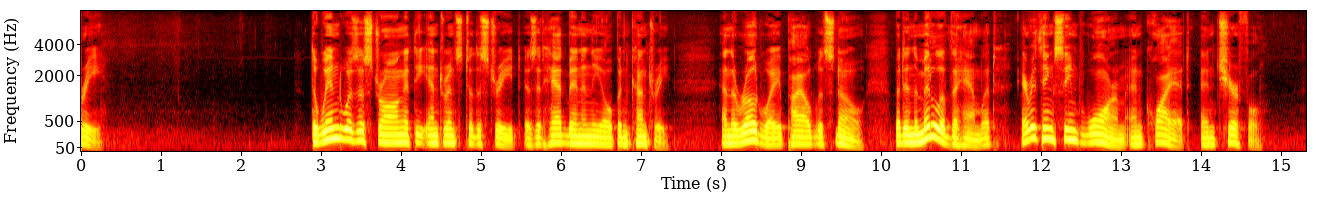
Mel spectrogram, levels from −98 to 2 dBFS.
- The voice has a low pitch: Yes, low, 110 Hz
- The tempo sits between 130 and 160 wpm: Yes, average, 155 wpm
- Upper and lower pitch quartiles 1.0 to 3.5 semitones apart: No, average, 4.2 semitones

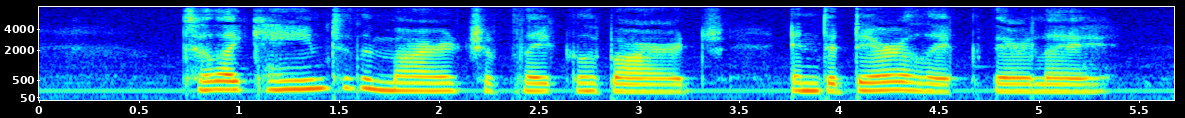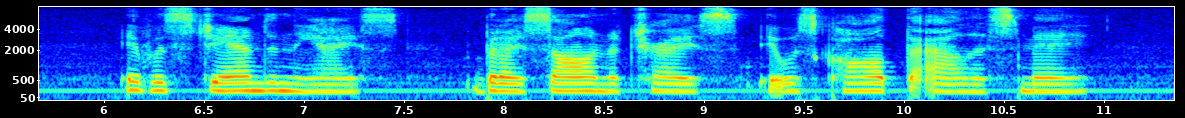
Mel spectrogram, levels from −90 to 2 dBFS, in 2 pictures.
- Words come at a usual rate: Yes, average, 170 wpm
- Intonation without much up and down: Yes, narrow, 1.7 semitones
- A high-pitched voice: Yes, high, 205 Hz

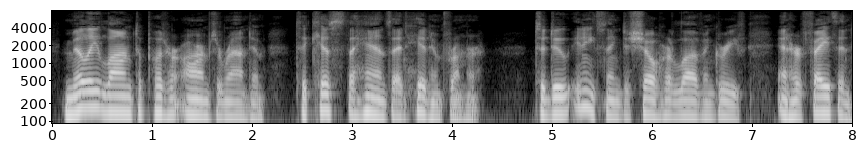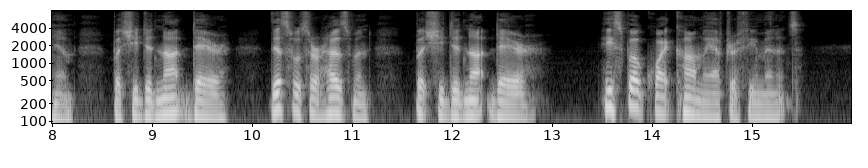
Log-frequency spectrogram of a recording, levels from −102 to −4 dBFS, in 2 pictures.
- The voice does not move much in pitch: No, average, 4.1 semitones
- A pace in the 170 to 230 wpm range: Yes, average, 200 wpm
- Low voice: Yes, low, 115 Hz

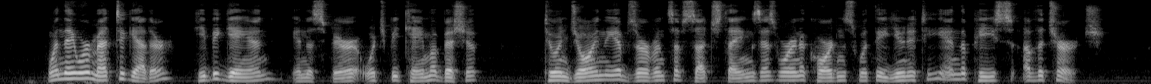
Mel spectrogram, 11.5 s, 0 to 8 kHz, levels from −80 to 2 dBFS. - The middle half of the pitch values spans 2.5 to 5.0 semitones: Yes, average, 2.9 semitones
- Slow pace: No, average, 175 wpm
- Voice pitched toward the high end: No, medium, 140 Hz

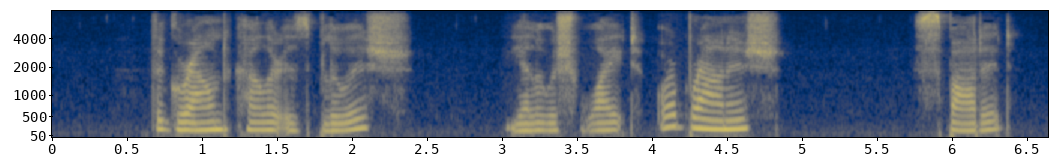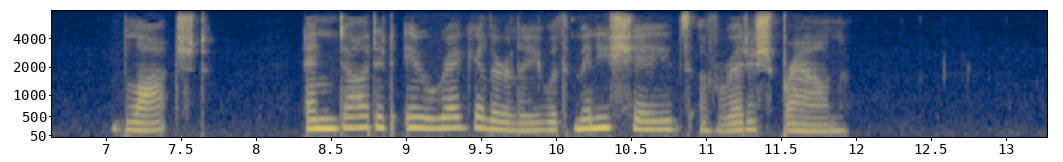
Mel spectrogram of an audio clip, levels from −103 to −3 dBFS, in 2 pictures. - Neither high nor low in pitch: No, high, 195 Hz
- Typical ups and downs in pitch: Yes, average, 4.2 semitones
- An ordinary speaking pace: No, slow, 90 wpm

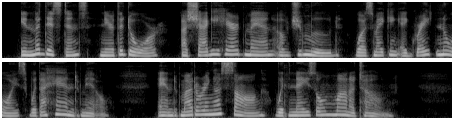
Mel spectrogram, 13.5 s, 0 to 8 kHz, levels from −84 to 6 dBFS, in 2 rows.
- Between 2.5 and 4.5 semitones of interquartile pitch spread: Yes, average, 4.0 semitones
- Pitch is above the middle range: No, medium, 170 Hz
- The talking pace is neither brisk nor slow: No, slow, 125 wpm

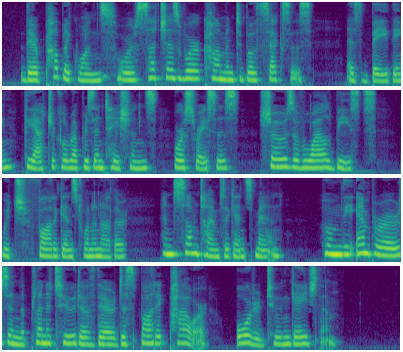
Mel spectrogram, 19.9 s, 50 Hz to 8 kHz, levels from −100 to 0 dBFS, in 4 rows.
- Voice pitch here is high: Yes, high, 210 Hz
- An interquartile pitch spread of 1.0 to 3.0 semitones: Yes, average, 2.7 semitones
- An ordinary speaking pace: No, slow, 130 wpm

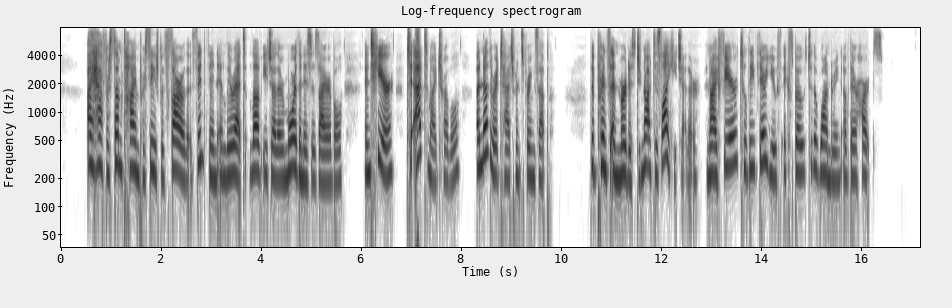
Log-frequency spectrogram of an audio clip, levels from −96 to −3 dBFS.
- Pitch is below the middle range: No, high, 220 Hz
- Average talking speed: Yes, average, 185 wpm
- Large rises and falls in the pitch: No, average, 4.0 semitones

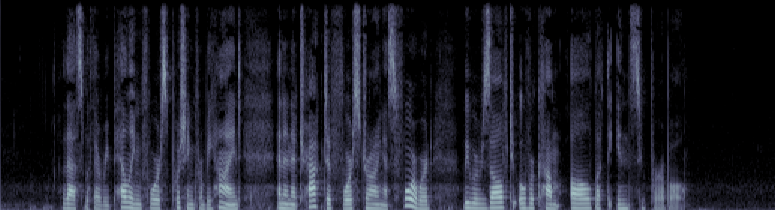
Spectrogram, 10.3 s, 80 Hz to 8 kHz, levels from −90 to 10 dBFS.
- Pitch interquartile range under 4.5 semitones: Yes, narrow, 2.4 semitones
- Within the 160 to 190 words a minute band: No, average, 140 wpm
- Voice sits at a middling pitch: Yes, medium, 170 Hz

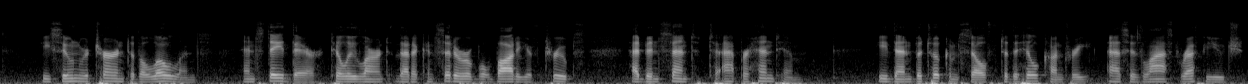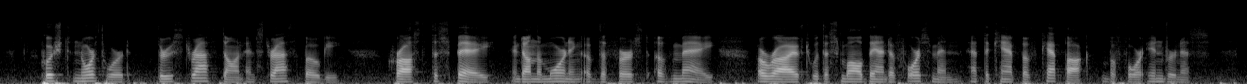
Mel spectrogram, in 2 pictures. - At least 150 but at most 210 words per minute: Yes, average, 165 wpm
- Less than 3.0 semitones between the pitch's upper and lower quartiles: Yes, narrow, 2.5 semitones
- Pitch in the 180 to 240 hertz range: No, low, 125 Hz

